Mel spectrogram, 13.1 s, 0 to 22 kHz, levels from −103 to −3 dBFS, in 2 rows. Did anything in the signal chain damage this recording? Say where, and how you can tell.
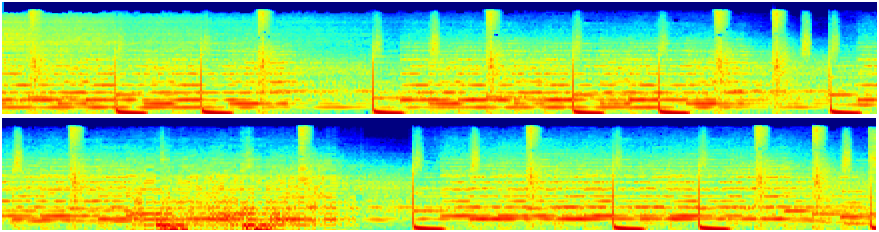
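Yes. From 7.53 to 9.27 s the sound turns into a rigid, metallic buzz locked at 200 Hz: robotic sound from repeated short buffers. The likely cause is a driver or buffer underrun, with a 5 ms block replayed across most of that stretch while the real audio was skipped.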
